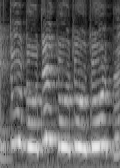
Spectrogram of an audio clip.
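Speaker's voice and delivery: high sung doo doo doo; imitating a disconnected-number tone; phone disconnect tones. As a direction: mimic the three-tone phone error. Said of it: "that number say".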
